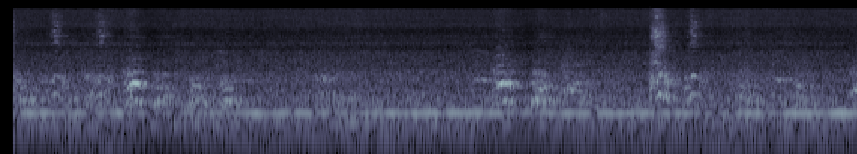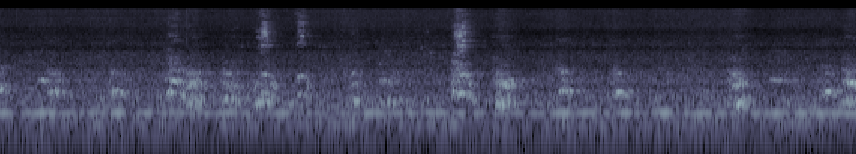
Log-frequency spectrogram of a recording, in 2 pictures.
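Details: Border Collie up for adoption, barking in a kennel setting: short, sharp, broadband barks scattered irregularly through the recording over a steady low mechanical hum, with softer whines and rustling between barks.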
